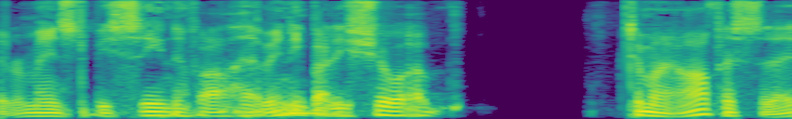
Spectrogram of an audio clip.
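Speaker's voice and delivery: small crack in the voice. Opening a podcast episode, the host speaks with voice cracking slightly. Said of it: "my voice cracked a little bit".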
